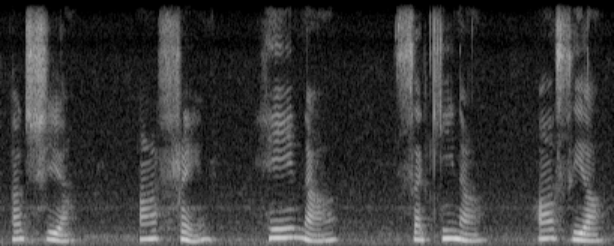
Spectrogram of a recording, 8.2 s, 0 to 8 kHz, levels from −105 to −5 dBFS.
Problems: none marked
